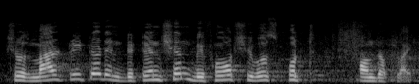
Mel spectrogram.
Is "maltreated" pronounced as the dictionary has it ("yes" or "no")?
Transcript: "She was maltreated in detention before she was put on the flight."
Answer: yes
